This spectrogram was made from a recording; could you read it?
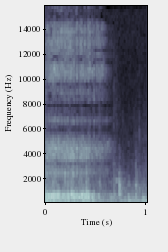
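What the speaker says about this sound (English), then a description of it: "The sounds of snoring is rather obnoxious." Crew members asleep in hammocks below deck snore in the video game The Pale Beyond, a low rumbling breath heard close and steady for about half a second, then fading into quieter ambient creaks.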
